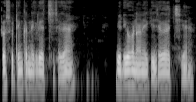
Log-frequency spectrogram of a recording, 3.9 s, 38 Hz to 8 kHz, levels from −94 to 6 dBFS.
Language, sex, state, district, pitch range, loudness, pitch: Hindi, male, Bihar, Saharsa, 90-105 Hz, -21 LUFS, 95 Hz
